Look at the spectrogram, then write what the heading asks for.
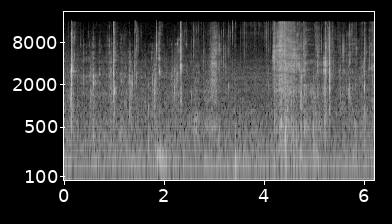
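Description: A person chewing and biting roast chicken meat, eaten by hand close to the microphone: small, scattered wet mouth clicks throughout. A brief louder noise comes about four seconds in as a piece of meat goes into the mouth.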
